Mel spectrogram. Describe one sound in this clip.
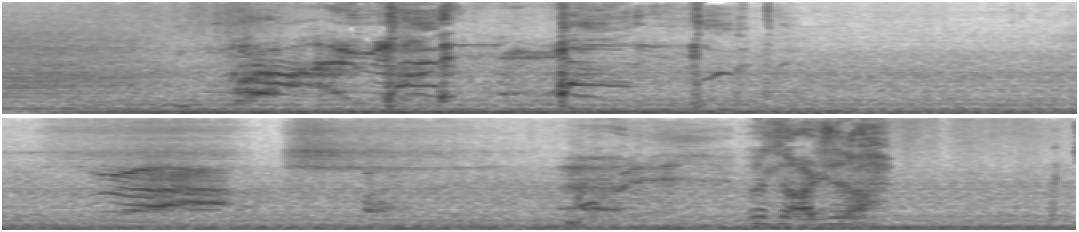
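A young man speaks with strain, close by.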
